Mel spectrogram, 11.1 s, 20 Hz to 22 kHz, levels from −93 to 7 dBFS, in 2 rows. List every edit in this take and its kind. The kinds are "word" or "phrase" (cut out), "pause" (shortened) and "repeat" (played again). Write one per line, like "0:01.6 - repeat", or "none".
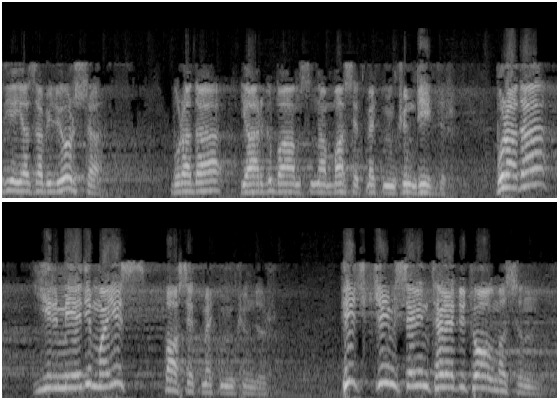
0:02.3 - pause
0:07.2 - word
